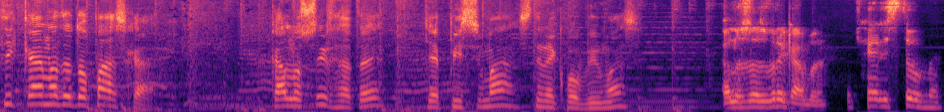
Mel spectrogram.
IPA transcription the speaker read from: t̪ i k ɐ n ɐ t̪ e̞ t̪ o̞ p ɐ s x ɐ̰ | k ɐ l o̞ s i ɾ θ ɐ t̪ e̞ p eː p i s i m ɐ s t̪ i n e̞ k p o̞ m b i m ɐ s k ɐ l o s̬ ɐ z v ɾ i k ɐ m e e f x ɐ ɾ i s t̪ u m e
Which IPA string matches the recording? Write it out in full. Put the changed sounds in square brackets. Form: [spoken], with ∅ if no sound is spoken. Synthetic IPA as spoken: t̪ i k ɐ n ɐ t̪ e̞ t̪ o̞ p ɐ s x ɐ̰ | k ɐ l o̞ s i ɾ θ ɐ t̪ e̞ [c] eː p i s i m ɐ s t̪ i n e̞ k p o̞ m b i m ɐ s k ɐ l o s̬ ɐ z v ɾ i k ɐ m e e f x ɐ ɾ i s t̪ u m e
